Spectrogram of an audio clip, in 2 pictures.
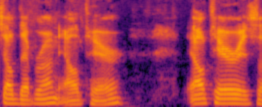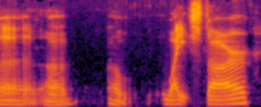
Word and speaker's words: Altair: Aldebaran, Altar, Antares, and Rigel.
